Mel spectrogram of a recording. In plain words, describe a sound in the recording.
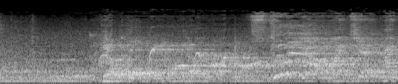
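Two men speak loudly in a large echoing hall.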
